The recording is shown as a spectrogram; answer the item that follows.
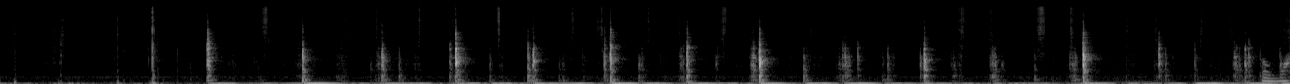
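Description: A deck of oracle cards being shuffled by hand: a steady run of short card slaps, about two to three a second, soft at first and stronger from about two seconds in.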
